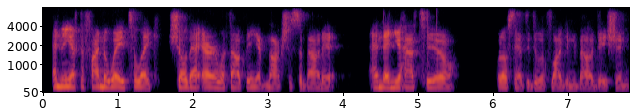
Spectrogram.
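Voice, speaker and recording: Over a quiet background, a man speaks very fast in a flat monotone at a fairly low pitch. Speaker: student tech club presenter. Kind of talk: informal lecture. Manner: casual, many fillers.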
